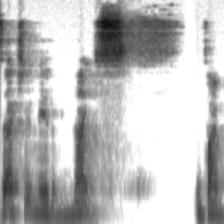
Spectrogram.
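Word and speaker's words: gneiss: in the Southeast are it's actually made of nice if I'm pronouncing that correctly yeah yeah that's yeah nice as a metamorphic rock and one of the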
